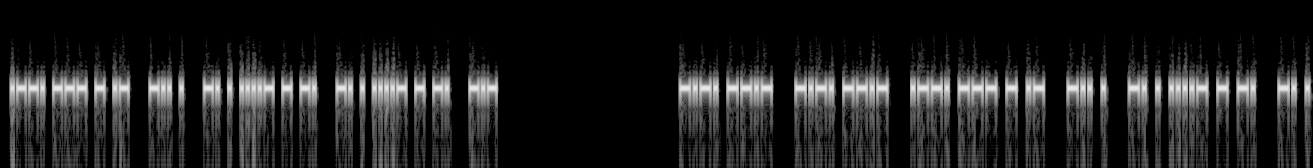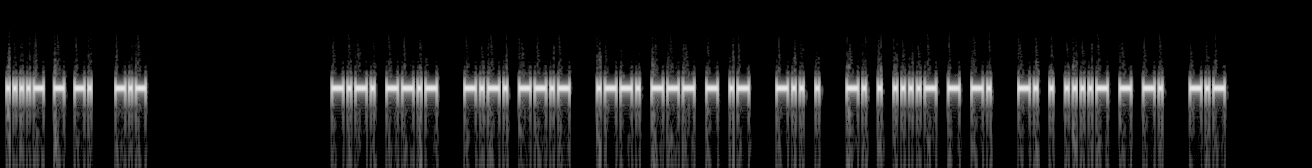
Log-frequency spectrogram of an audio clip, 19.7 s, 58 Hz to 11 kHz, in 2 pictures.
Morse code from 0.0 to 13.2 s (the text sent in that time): POTA DE NE4TN NE4TN K CQ CQ POTA DE NE4TN NE4TN K CQ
